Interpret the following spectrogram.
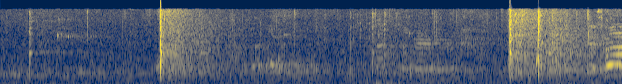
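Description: Badminton rally: racket strings striking the shuttlecock, with two sharp, loud hits about a second and a half in and near the end, and fainter clicks and short shoe squeaks on the court floor in between.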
